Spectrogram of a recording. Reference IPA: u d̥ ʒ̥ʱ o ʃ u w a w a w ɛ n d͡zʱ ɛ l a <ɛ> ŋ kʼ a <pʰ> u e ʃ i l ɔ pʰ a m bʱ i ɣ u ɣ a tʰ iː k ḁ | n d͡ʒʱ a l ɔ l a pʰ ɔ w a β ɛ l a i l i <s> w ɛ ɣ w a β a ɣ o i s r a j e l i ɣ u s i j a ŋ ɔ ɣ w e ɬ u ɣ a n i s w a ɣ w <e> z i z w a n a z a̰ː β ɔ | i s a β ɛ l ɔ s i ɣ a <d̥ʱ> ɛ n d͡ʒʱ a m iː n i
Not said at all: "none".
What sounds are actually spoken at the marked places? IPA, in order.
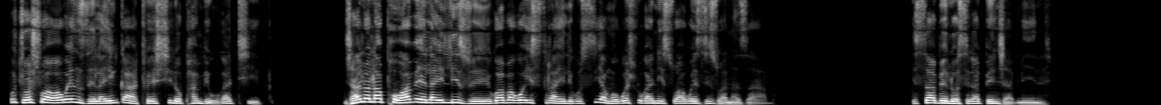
i, tʰ, z, e, b̥ʱ

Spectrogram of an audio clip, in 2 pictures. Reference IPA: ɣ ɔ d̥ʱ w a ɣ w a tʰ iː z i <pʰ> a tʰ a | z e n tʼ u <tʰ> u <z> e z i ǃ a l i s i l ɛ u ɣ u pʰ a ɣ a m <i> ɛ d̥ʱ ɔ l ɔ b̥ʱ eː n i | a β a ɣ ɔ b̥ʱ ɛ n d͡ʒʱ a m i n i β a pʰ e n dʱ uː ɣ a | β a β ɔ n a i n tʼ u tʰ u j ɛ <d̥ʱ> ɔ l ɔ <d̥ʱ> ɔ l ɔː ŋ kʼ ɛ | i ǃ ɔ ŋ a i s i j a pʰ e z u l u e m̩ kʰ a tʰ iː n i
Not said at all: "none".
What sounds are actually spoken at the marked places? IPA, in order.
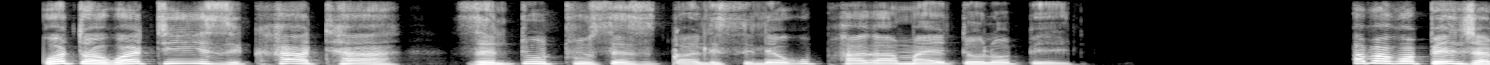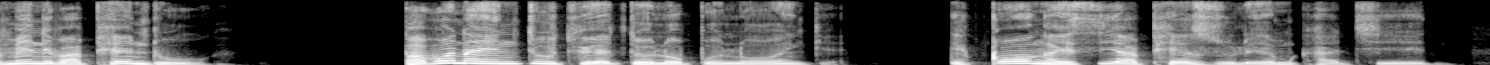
kʰ, tʰ, s, a, d̥ʱ, b̥ʱ

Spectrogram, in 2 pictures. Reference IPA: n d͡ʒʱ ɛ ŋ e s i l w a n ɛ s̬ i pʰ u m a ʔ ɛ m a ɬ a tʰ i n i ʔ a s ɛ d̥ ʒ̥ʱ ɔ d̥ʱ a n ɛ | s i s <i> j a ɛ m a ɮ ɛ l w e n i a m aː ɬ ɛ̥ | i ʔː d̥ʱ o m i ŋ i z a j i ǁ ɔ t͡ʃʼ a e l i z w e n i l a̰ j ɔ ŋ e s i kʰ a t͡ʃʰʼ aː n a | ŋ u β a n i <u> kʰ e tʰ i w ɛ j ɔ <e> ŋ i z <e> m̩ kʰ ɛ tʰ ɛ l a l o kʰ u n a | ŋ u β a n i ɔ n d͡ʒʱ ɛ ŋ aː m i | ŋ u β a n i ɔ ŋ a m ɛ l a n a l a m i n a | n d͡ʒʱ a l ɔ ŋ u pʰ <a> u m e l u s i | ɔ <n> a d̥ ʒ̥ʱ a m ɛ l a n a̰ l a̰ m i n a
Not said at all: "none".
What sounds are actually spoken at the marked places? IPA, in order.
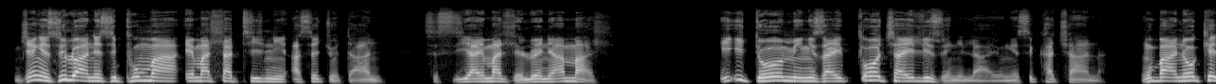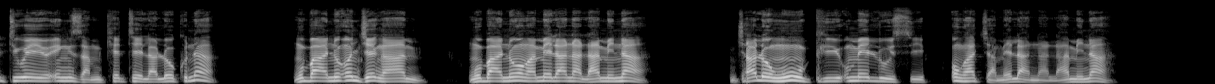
i, ɔ, e, a, i, ŋ

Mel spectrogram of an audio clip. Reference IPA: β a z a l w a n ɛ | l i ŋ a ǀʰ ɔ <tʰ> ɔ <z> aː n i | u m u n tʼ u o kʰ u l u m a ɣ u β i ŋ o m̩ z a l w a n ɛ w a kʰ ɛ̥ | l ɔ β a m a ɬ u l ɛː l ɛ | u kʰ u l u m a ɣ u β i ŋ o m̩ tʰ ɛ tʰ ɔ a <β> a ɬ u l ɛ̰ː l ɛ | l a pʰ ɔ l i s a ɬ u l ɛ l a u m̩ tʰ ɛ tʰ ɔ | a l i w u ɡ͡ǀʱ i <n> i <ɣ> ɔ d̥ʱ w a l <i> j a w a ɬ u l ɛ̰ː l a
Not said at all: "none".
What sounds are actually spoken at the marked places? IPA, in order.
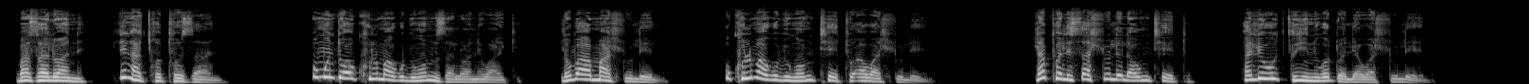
tʰ, z, w, n, ɣ, i

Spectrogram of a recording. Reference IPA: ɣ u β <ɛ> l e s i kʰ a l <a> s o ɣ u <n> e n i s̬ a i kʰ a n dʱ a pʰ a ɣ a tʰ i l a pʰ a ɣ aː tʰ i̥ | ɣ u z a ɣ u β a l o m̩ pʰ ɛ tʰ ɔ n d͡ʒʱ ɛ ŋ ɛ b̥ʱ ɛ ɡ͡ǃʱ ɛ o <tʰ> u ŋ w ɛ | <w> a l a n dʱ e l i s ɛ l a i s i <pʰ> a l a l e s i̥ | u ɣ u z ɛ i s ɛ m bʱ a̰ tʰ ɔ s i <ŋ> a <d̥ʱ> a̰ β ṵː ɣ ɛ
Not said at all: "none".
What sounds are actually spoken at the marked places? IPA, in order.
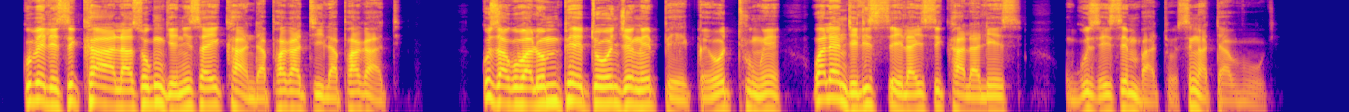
ɛ, a, ŋ, tʰ, w, kʰ, ŋ, d̥ʱ

